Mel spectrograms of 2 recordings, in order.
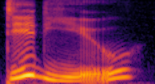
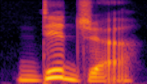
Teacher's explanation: did you becomes didja through assimilation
